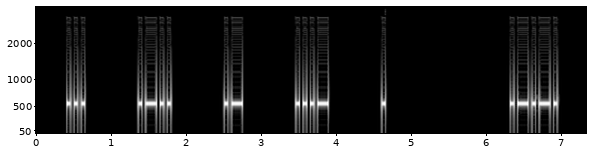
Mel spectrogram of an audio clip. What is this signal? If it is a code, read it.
Morse code, heard as a keyed tone, about 25 wpm, spaced as for 10 wpm, 550 Hz. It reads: SLAVE <AR>
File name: podcast / News headlines-1x-25x10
